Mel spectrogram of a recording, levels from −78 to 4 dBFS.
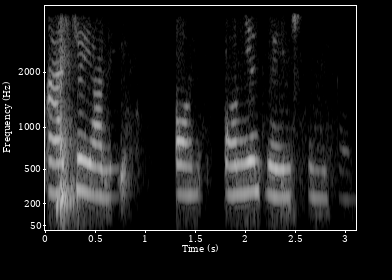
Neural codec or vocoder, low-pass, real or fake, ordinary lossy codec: none; 3.6 kHz; real; none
